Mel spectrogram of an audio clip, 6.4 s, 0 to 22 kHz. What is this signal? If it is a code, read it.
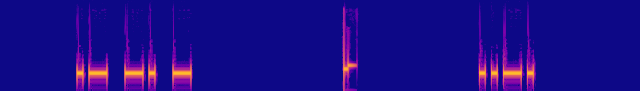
Morse code, heard as a keyed tone, about 20 wpm, 690 Hz. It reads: ANT F
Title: Top 20 QSO Elements - 6x Character Spacing - 20wpm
